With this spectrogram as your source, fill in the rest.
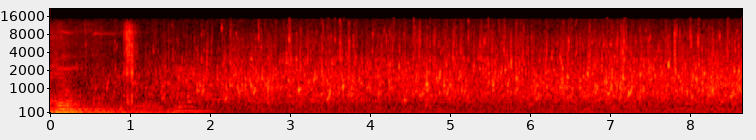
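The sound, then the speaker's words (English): The Gave River in Lourdes flows steadily, its continuous rushing and babbling filling the whole scene at a moderate level, with a brief low murmur at the very start. “We're sitting here by the banks of the Gave River here in Lourdes.”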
